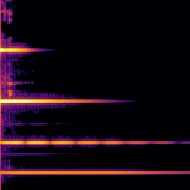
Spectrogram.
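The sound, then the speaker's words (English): A single clear bell ding rings out with a bright metallic onset, then its pure tone lingers and slowly fades over a second and a half, with no voices. “And before you start crying, let's get the bell.”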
